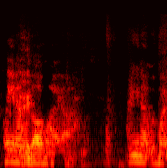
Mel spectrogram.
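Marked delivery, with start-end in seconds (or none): none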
